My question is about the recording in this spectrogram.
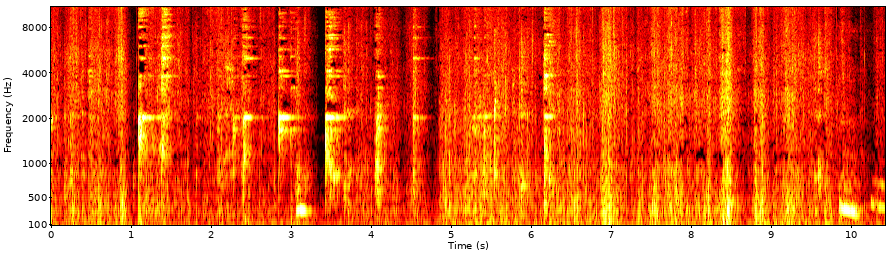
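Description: Crumpled wrapping paper and plastic bags crinkling and rustling as hands move packed clothes around inside a cardboard parcel box. A few light clinks come in the first few seconds.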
